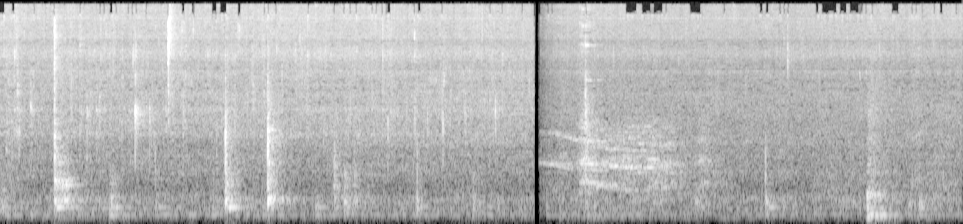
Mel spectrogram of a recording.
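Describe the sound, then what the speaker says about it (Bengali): Lobongo latika, traditional Bengali sweets, fry slowly in oil over a very low gas flame, giving a faint, soft sizzle broken by occasional light clicks of stirring and turning. "খুব ধৈর্য ধরে গ্যাস একদম কম করে এগুলোকে সুন্দরভাবে লাল করে ভেজে নিতে হবে"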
